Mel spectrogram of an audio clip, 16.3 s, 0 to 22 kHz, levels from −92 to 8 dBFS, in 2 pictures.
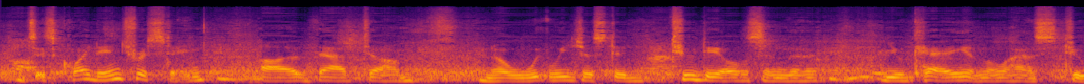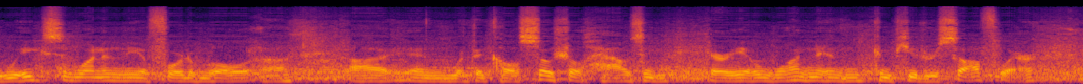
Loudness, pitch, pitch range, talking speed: -17 LUFS, 125 Hz, 120-130 Hz, 145 wpm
